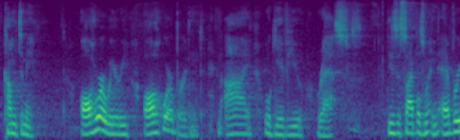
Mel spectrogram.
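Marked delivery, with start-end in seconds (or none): 0.0-5.3 soft invitation. Retold or imitated. Pastor quoting Jesus to the congregation, low and soft. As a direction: lower the voice and offer rest. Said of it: "Jesus gives us one step".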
